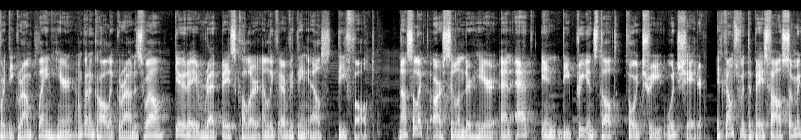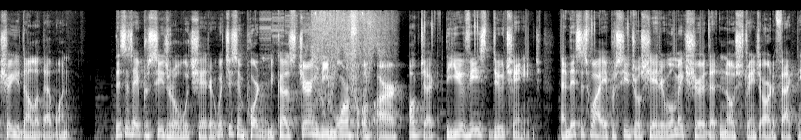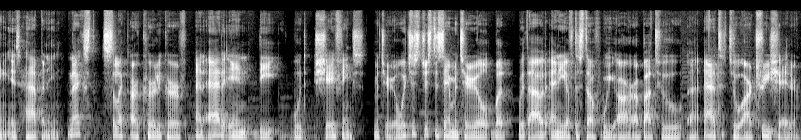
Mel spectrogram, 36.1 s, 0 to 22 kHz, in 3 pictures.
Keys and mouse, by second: 1.5 click, 1.7-3.6 drag, 4.0 click, 6.8 click, 9.1-13.6 drag, 18.7 click, 19.4-21.0 drag, 26.5 click, 27.9-30.2 drag, 32.1-35.0 drag.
